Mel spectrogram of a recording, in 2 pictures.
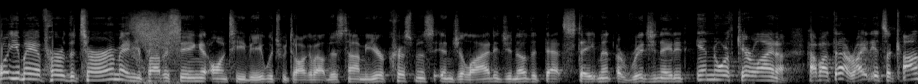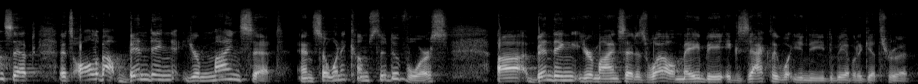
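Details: Adult speaker; normal voice.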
